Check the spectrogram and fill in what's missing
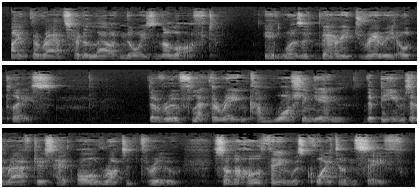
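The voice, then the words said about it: Attempted British accent, not fully convincing. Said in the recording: “I'd work on the British accent a little bit, mate... There is a different air placement, and you hadn't changed your placement... you've got some of the dynamics of the language, definitely, of the accent.”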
